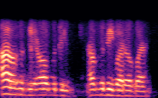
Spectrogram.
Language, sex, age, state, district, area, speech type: Marathi, female, 45-60, Maharashtra, Mumbai Suburban, urban, conversation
